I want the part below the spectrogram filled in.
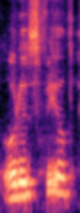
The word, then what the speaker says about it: Huddersfield: There's got to be is that how you say it? Huddersfield? That's how they would say it.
